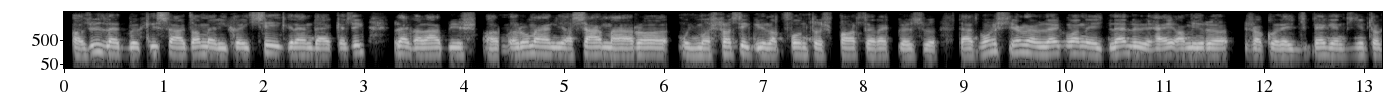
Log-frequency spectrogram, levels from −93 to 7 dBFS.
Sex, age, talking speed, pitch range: male, 60-79, 125 wpm, 120-150 Hz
